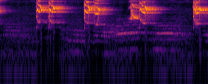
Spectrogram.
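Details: Lovebird giving a strange call: harsh, high, hissy squawks in bursts of about a third of a second, four spaced bursts with quiet gaps between them.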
